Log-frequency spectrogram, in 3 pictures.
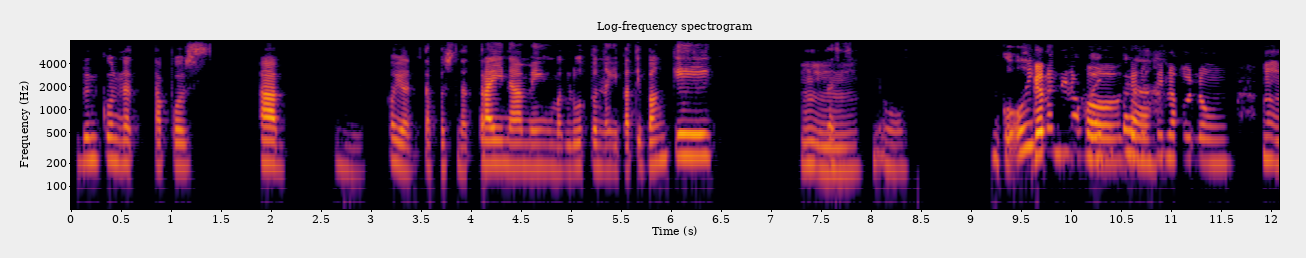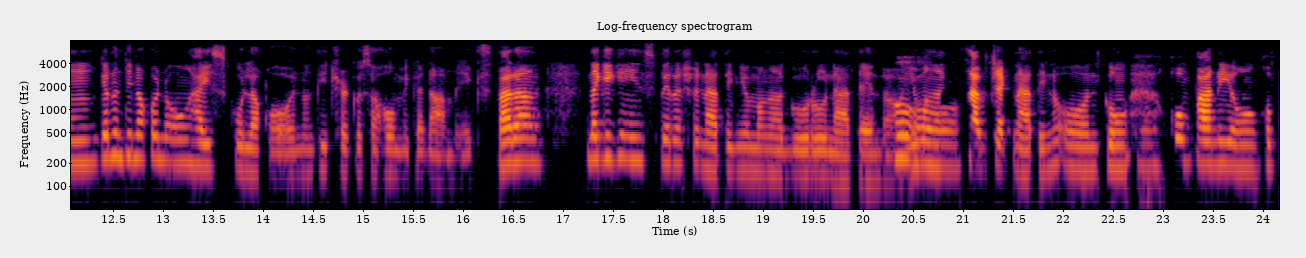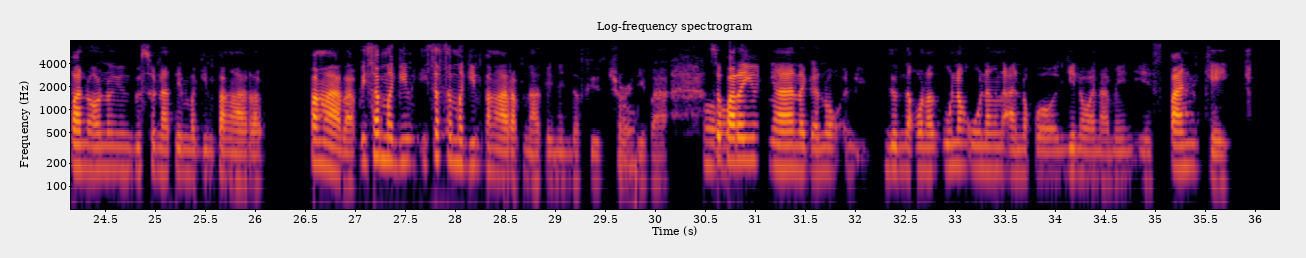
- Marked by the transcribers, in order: tapping
- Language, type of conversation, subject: Filipino, unstructured, Ano ang pinakamahalagang pangarap mo sa buhay?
